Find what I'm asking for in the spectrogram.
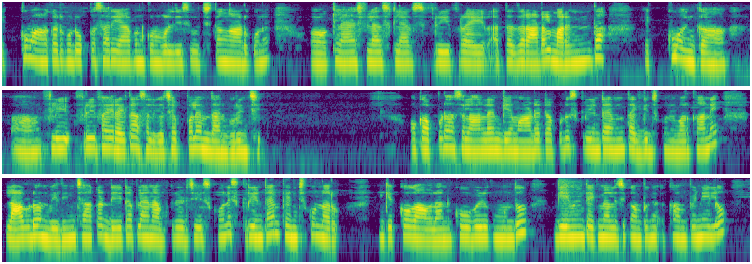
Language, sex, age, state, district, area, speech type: Telugu, female, 18-30, Telangana, Hyderabad, urban, spontaneous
